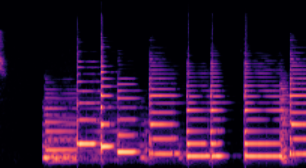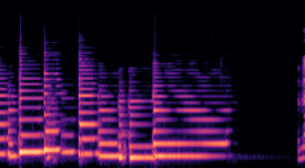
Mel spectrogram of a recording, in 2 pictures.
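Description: Piano: a chord struck about half a second in, then a line of single melody notes improvised on the D Dorian mode, with a brief break around three seconds in. It ends on a held note that fades out shortly before the end.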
